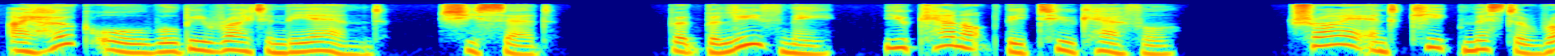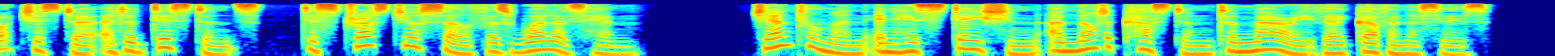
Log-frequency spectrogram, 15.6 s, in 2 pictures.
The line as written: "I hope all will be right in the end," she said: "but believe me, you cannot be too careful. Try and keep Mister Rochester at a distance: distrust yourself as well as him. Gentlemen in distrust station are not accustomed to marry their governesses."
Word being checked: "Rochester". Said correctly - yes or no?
yes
